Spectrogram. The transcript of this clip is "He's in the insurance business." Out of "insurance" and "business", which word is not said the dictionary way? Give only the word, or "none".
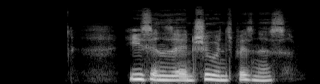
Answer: insurance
